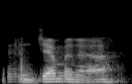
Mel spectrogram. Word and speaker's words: N'Djamena: The capital is pronounced N'Djamena, and it's just south of Lake Chad, which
